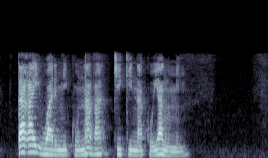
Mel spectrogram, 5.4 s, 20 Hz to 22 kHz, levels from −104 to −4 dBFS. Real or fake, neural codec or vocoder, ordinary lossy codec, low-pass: real; none; Opus, 64 kbps; 5.4 kHz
